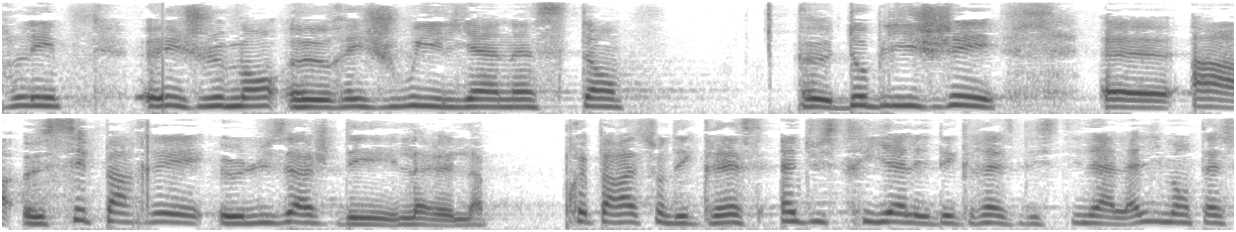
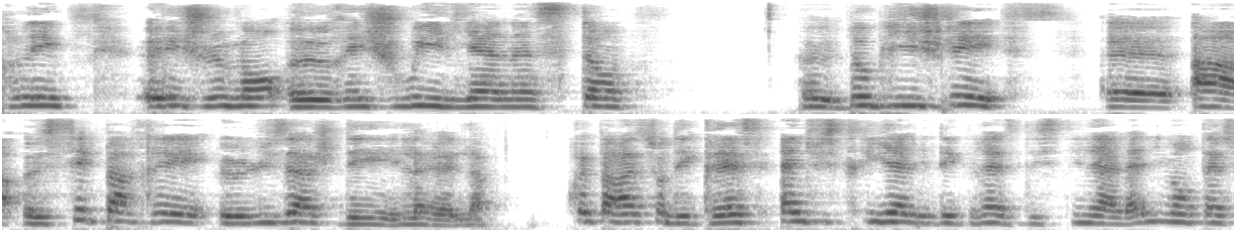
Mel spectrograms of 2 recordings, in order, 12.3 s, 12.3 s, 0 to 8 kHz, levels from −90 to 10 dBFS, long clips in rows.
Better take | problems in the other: first | noise reduction (neural mask model DeepFilterNet 3)

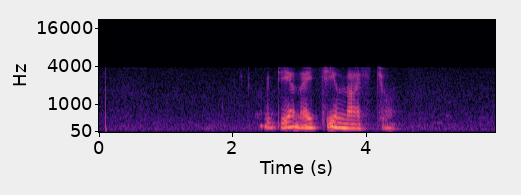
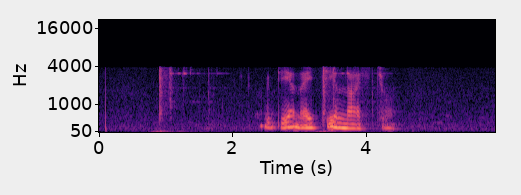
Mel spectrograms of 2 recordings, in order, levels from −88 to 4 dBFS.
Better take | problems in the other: first | background sound (Shatter); 19 dB below the speech

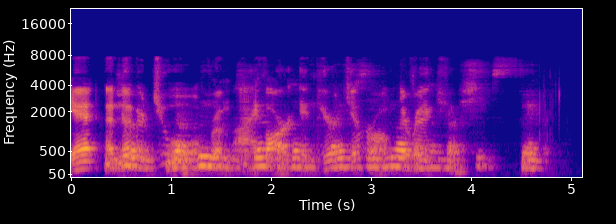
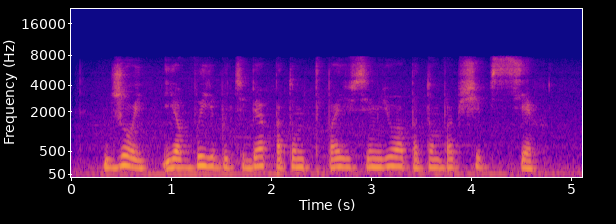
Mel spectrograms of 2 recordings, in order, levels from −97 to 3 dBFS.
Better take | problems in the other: second | noise reduction (neural mask model DeepFilterNet 3)

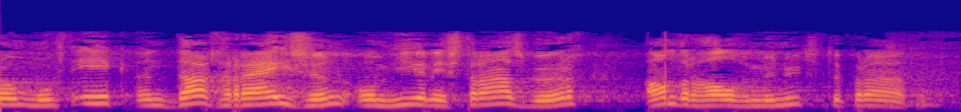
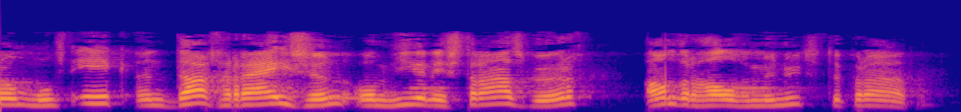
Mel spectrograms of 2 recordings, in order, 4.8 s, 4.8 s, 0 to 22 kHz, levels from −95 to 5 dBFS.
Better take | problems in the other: first | noise reduction (neural mask model DeepFilterNet 3)

